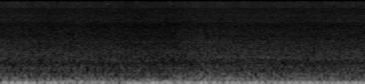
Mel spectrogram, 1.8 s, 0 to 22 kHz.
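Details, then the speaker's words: 2011 Chevy Aveo 1.6 four-cylinder Ecotec with a P0300 random misfire, idling in drive. A low rumble with uneven dips and stumbles; the check engine light is off. Cause found: a defective new ignition coil misfiring cylinder 2, despite the customer having replaced the plugs and coil. "I've got it idling in drive now, and I don't know if you're going to be able to hear that on camera, but it is stumbling."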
